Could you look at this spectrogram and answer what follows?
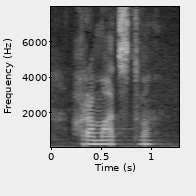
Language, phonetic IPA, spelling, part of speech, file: Belarusian, [ɣraˈmatstva], грамадства, noun, Be-грамадства.ogg
- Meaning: society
